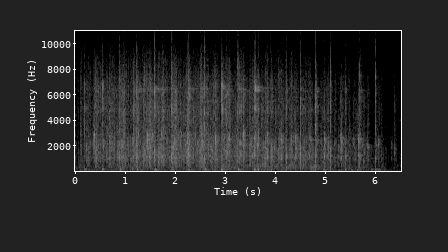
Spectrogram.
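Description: Audience applauding: many people clapping at once, starting abruptly and dying away near the end.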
